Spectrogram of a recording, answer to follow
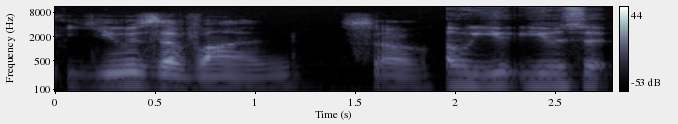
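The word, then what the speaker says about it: Yuuzhan Vong: buzan pong um well iron shell says it's pronounced usavan so oh you use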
